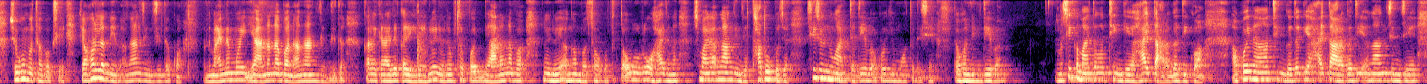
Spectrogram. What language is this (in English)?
Manipuri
